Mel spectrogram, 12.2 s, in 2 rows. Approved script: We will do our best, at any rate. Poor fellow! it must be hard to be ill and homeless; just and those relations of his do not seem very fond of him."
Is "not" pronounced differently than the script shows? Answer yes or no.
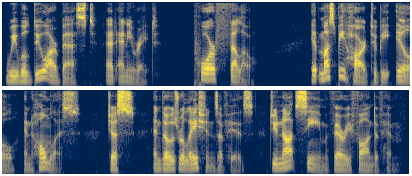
no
